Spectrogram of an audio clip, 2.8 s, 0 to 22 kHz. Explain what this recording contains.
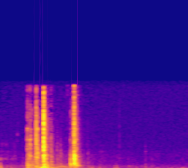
Bedroom Door Opens 2 lighter handle
Slamming a bedroom door open. It was recorded with an H4N recorder in my home.
slam, door, open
